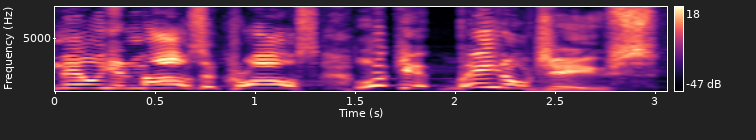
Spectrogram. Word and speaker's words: Betelgeuse: How do you pronounce Betelgeuse? Betelgeuse. Betelgeuse. You know, you can look that up and it says it like 14 times.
